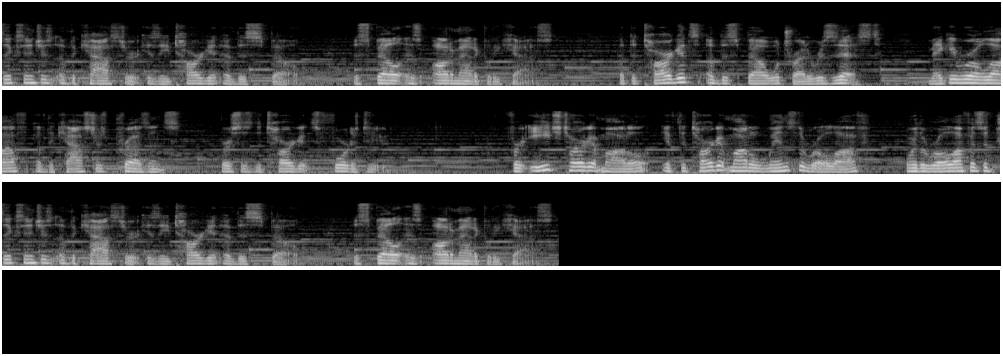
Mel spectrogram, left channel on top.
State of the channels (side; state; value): right; drops out; at 5.6 s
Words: inches of the caster is a target of this spell. The spell is automatically cast, but the targets of the spell will try to resist. Make a roll-off of the caster's presence versus the target's fortitude. For each target model, if the target model wins the roll-off, or the roll-off is a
